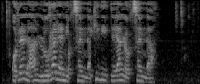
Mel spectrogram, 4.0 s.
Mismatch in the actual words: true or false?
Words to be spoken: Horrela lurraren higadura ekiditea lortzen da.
true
